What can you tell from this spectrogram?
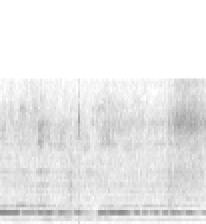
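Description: Background music: a single long held note.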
